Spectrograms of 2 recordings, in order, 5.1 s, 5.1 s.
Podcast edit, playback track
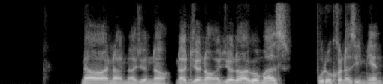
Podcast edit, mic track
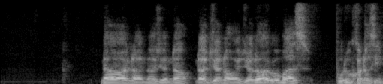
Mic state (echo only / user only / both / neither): echo only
